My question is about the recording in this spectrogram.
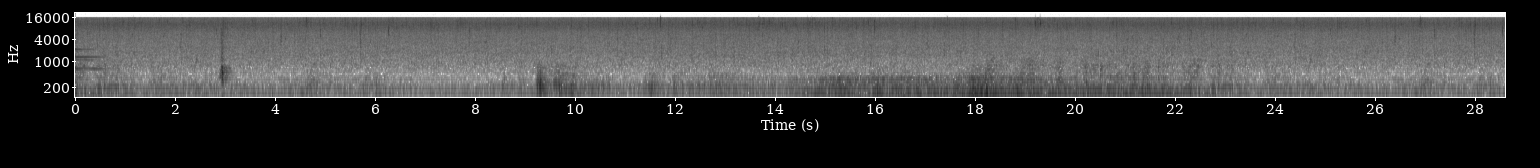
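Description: A rain-and-thunderstorm sound track: steady rain with low thunder rumbling throughout. There is a sharp crack about three seconds in and another about nine seconds in, and a long, louder rumble builds and fades between about 14 and 22 seconds.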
